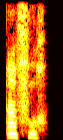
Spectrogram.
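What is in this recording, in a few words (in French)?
"un four", French; vocabulaire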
